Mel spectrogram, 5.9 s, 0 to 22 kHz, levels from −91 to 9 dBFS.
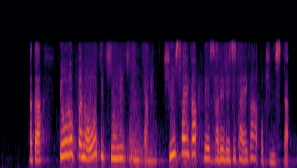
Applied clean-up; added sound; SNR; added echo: neural separator model SepFormer DNS4.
